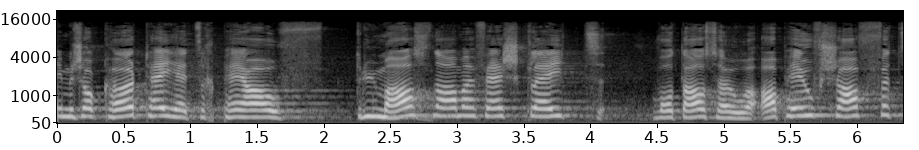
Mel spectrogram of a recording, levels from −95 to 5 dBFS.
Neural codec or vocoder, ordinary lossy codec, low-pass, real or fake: none; none; 14.4 kHz; real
